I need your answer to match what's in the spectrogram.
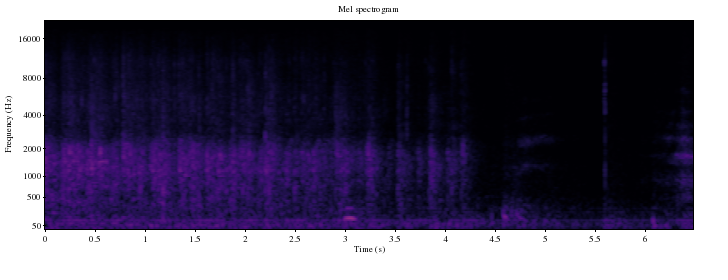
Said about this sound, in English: Give Miss Oney a big round of applause, guys.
